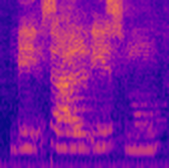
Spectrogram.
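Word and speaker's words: بئس الاسم: Bertemunya dua huruf sukun atau mati tulisannya bi'sal ismu. Bacanya bi'sal ismu.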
